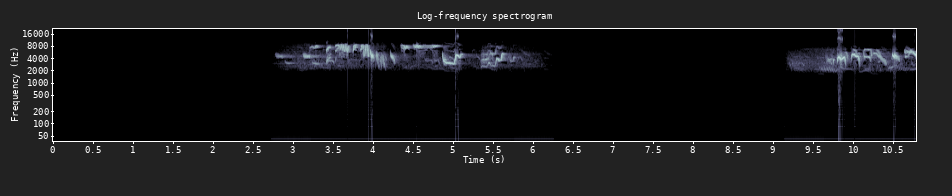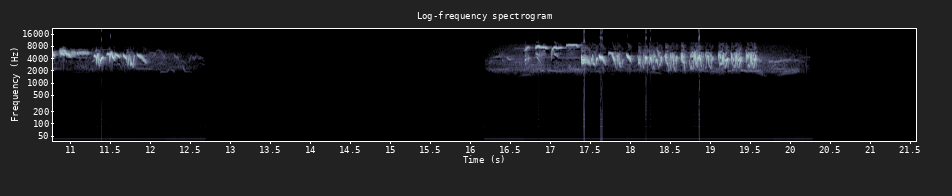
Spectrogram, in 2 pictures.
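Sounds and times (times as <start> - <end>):
European robin singing: 2.8 - 6.0, 9.2 - 12.7, 16.2 - 20.3.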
